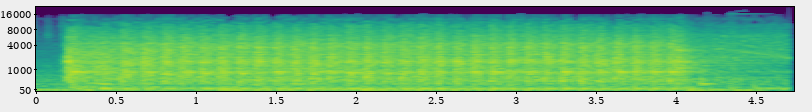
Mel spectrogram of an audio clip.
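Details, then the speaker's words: Engine-swapped AE86 that did not start before, distributor re-stabbed: the starter cranks about three turns a second for four seconds and never catches. Crank, no start; suspected ignition timing a distributor tooth off. "this is cranking we are trying something new it did not start before and um i've re-pla re-stabbed the distributor hopefully it's on the right tooth this time"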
